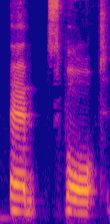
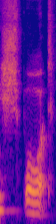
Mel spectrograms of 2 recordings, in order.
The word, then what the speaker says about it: Sport: We find that in German now they are not saying things like sport. They do actually say sport, because we've systematically taught SP as the sp sound.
